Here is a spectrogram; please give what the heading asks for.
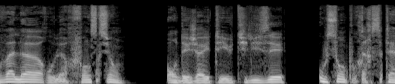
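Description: A speech clip with two cases of frames out of order. Just after "valeur ou leur", from 0.91 to 1.01 s, a short stretch plays with its halves swapped. The same happens from 3.62 to 3.82 s. Each sounds like a garbled flutter. Two neighbouring runs of frames were decoded in the wrong order. The swapped blocks last 48 ms and 96 ms, which points to runs of two and four frames. No time is lost.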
